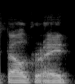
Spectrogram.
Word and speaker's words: Belgrade: There's a few, I mean, I guess the anglicized way is Belgrade, but in Serbian it's Beograd.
